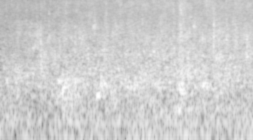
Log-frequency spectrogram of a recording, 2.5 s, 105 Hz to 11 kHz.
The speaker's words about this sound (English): The problem with mines is that once you cut into rock, you get this, water. And you've got to get rid of it because it runs downhill. This mine has to have 30 million litres pumped out every day.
